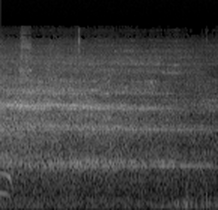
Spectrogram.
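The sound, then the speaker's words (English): A train goes by with a steady, continuous rumble and a thin, sustained high whine that holds at a constant level throughout. “That was a train going by”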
